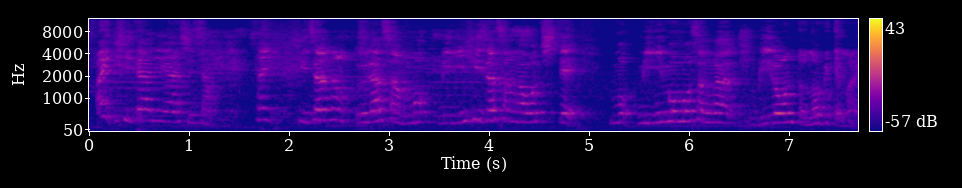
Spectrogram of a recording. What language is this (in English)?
Japanese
